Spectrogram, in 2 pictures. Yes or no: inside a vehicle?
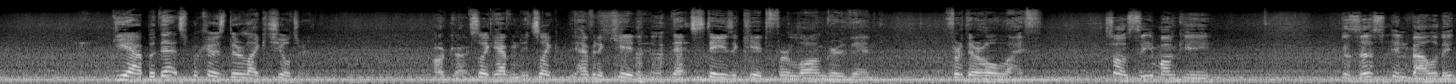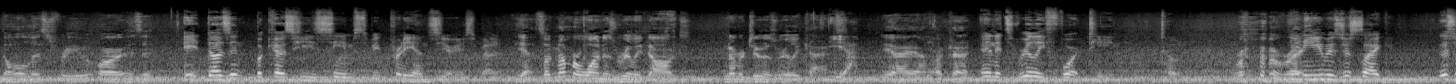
yes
